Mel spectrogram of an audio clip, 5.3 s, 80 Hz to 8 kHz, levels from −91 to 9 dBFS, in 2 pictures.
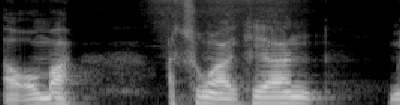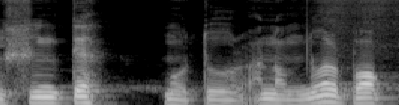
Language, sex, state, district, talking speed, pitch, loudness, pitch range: Mizo, male, Mizoram, Aizawl, 135 wpm, 115 Hz, -19 LUFS, 105-125 Hz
